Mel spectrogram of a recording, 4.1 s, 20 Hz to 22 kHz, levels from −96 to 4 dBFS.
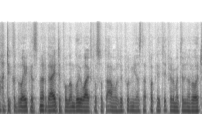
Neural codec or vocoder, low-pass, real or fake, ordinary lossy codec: codec, 16 kHz in and 24 kHz out, 0.6 kbps, FocalCodec, streaming, 2048 codes; 10.8 kHz; fake; AAC, 48 kbps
